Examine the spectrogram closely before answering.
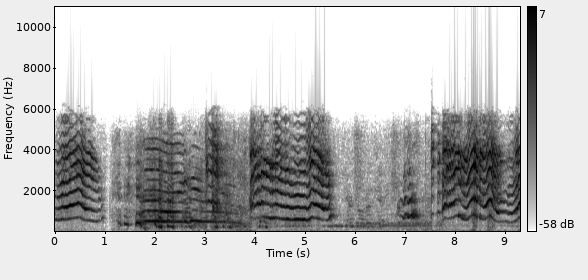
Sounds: speech

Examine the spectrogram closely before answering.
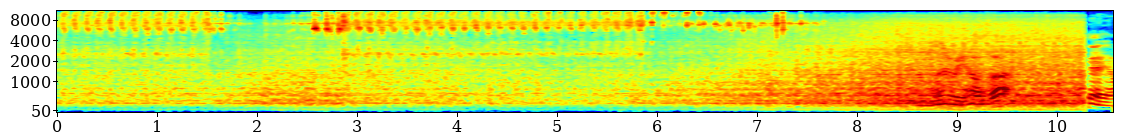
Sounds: tools

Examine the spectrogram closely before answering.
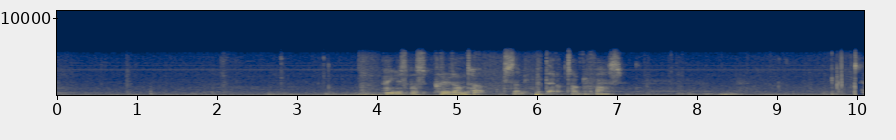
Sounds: speech

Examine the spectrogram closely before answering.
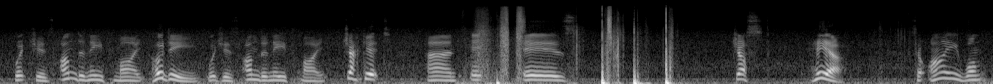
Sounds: speech

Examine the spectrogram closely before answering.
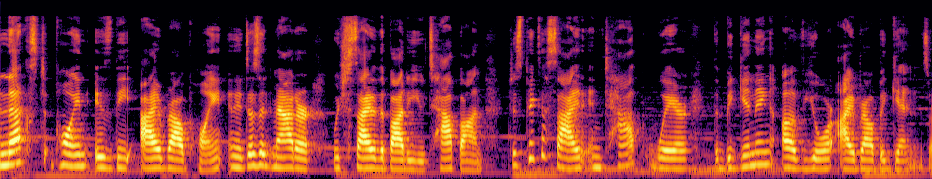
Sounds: music
speech

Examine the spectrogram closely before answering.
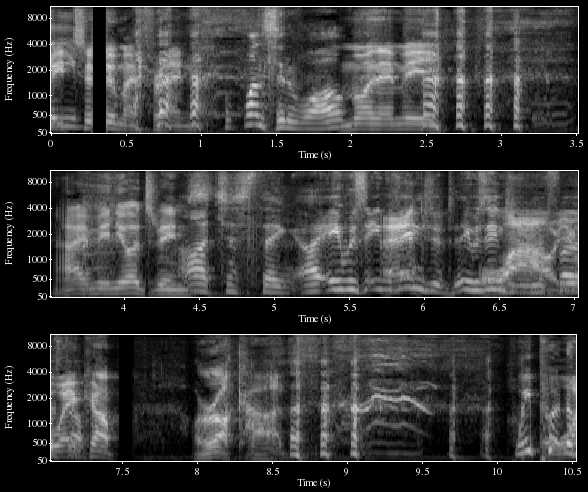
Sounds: speech

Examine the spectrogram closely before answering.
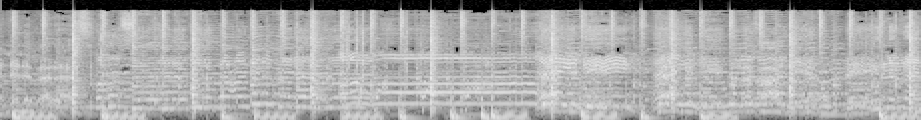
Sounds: salsa music

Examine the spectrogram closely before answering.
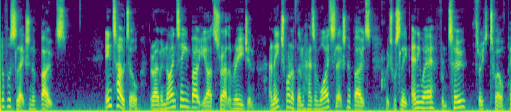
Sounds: speech

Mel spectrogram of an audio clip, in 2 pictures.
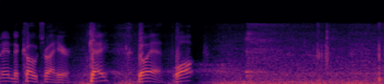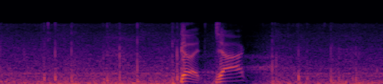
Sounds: speech

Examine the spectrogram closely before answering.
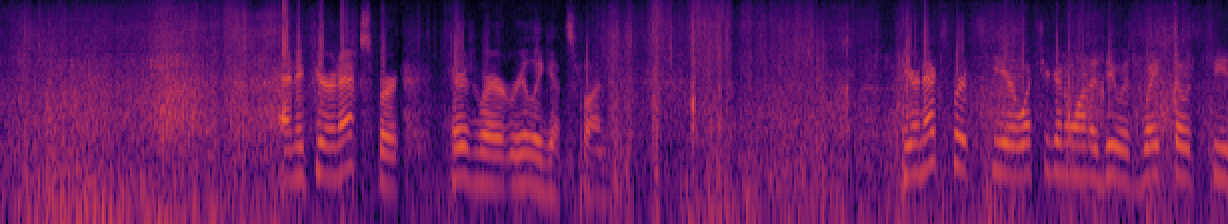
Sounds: outside, rural or natural
speech

